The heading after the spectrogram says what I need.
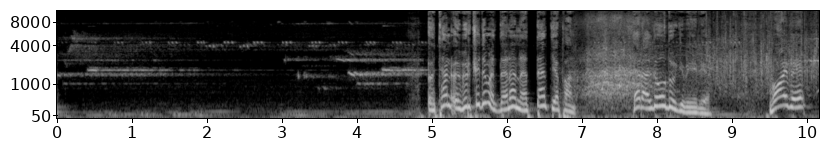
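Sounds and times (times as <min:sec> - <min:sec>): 
male Kauai ʻōʻō song with high whistles: 0:00.0 - 0:05.2
speech: 0:05.0 - 0:07.1, 0:07.7 - 0:08.8, 0:09.5 - 0:10.1
laughter: 0:06.9 - 0:10.1.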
